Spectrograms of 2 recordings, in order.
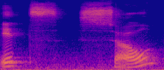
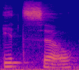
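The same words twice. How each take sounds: First: The S sound is said twice, separately. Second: The two S sounds blend into one. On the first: The speaker calls it wrong. "Instead of sa saying the S sound twice" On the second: The speaker calls it right. "it's only said once"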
